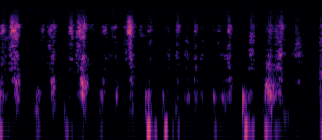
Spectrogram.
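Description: Felt-tip marker writing on paper: a run of faint, short, irregular strokes as numbers and letters are written.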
